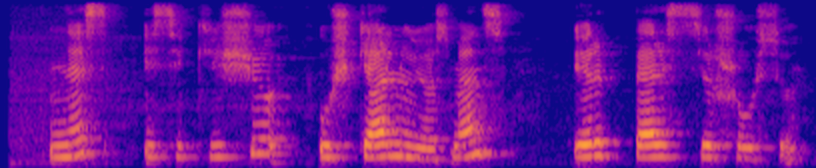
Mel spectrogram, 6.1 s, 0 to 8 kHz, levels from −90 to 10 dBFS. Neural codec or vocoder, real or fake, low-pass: none; real; 7.2 kHz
